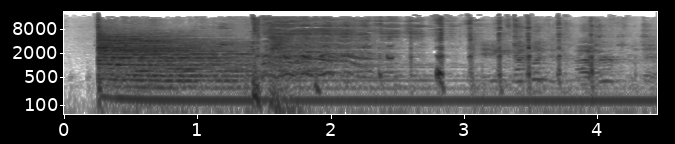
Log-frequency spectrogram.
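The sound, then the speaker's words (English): A single loud gong strike blooms into a long, shimmering resonance that rings on without fading. Voices talk and laugh over the sustained tone. “That's what a gong's supposed to sound like, not.”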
